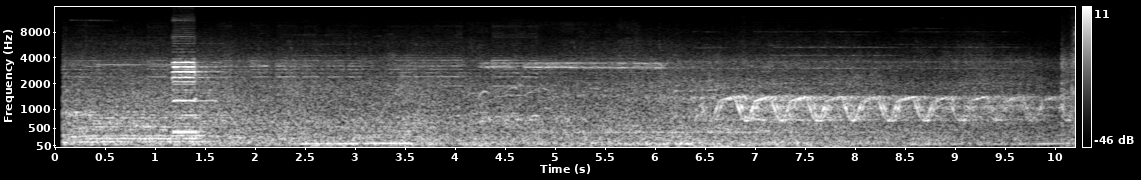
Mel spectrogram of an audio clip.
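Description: City street traffic noise with a short, loud vehicle horn blast about a second in. From about six and a half seconds a siren sweeps rapidly up and down, a few cycles a second, over the traffic.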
